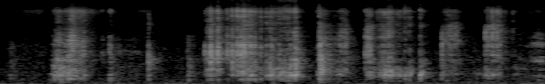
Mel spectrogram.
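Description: Scissors snip through a finished diamond painting canvas, cutting it out for framing: a series of close, crisp crunching cuts in irregular bursts with short pauses between.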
